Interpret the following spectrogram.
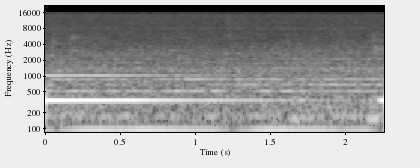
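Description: Soft meditation background music: a few sustained steady tones that slowly fade.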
